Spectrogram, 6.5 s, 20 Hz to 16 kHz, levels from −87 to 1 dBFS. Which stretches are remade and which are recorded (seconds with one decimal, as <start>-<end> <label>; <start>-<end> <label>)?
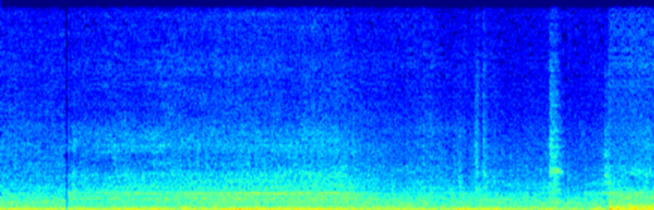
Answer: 0.0-0.8 recorded; 0.8-1.8 remade; 1.8-3.2 recorded; 3.2-6.5 remade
